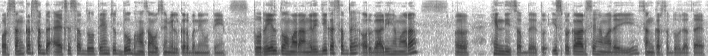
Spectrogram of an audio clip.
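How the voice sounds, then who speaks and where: A man's voice: medium pitch, animated, normal speed, a bit bright. A man teaching an exam practice lesson, reading out questions and explaining the answers in a didactic way, often asking and answering himself.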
